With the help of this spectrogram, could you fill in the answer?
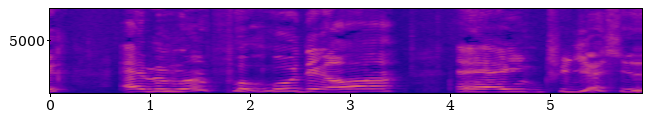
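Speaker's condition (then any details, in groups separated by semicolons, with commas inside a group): Cerebral palsy; age 18, first steps with walker, cannot walk independently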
